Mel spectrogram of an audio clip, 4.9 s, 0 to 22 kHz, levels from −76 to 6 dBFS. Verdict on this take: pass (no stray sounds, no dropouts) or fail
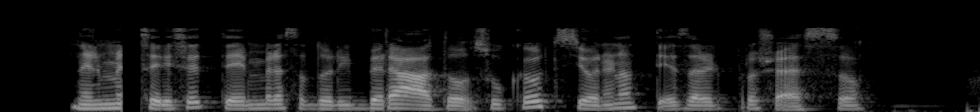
fail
